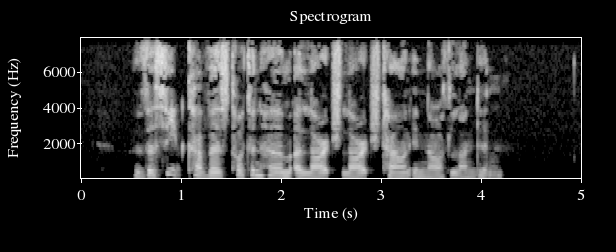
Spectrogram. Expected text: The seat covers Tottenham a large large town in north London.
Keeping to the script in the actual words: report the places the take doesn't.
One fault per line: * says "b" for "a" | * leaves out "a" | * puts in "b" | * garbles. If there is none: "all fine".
all fine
